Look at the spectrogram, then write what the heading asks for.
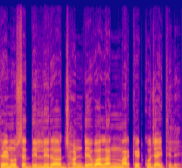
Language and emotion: Odia, neutral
